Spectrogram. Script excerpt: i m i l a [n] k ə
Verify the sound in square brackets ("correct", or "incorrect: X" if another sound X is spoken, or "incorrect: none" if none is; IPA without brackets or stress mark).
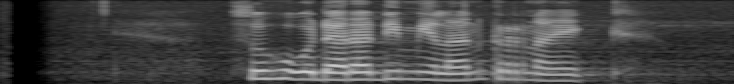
correct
